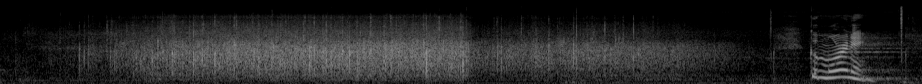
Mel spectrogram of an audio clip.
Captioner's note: applause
